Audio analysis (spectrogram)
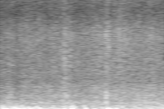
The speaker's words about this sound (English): The water is still, right? Like, there's no waves. There's no wind. That's all you're hearing is just sharks moving the water. Just chopping.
